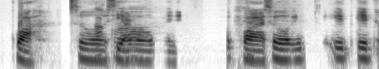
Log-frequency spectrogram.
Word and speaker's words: Croix: And then yung, it's actually I think for the Americans, they pronounce it Croy. Although it's a French word, croix.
